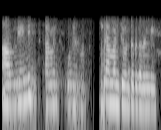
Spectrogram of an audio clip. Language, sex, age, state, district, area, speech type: Telugu, female, 30-45, Andhra Pradesh, Vizianagaram, urban, conversation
